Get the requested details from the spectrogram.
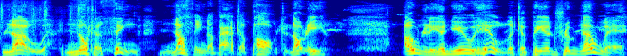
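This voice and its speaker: A man puts on a character voice set fairly high. His pitch swings very widely while he keeps a fairly slow pace. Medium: read story. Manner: officious, plodding.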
